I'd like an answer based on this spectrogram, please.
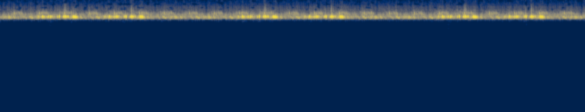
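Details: Calming cricket chorus meant for relaxation and sleep: shrill, high-pitched chirp bursts follow each other about every half second, each a rapid run of pulses, above a faint continuous high hiss and nothing else.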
